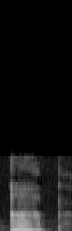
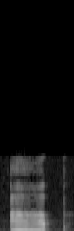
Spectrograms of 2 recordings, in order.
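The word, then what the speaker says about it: आँप: And this is aap, not aap. The right pronunciation is aap. With Chandrabindu, it's pronounced aap. So which means mango, aap.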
